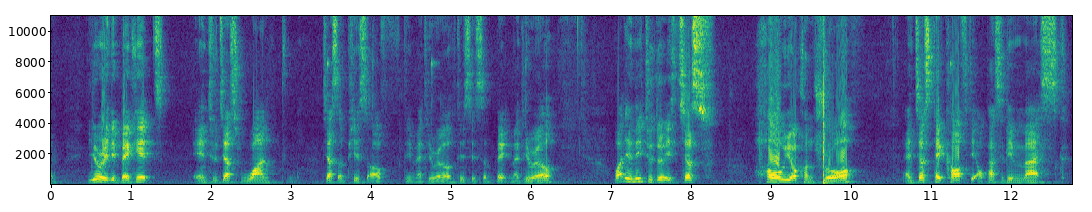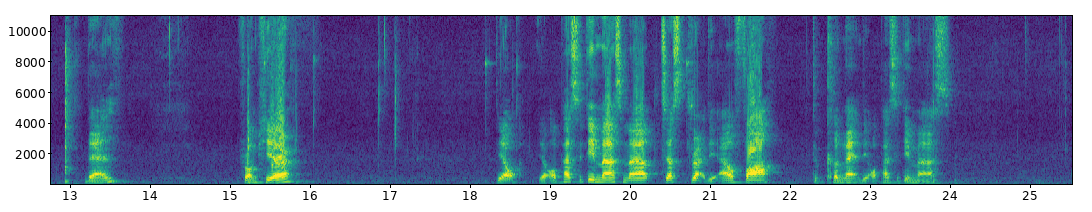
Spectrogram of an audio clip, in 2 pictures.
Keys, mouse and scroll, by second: 0.6 click, 1.3 click, 3.5 click, 4.8-6.0 drag, 6.8 middle click, 6.8 scroll up 1, 8.6 drag, 11.2-11.8 ctrl+drag, 13.0 click, 15.5-15.8 ctrl+drag, 16.1 ctrl+click, 18.2 ctrl+click, 20.7-23.3 ctrl+drag.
